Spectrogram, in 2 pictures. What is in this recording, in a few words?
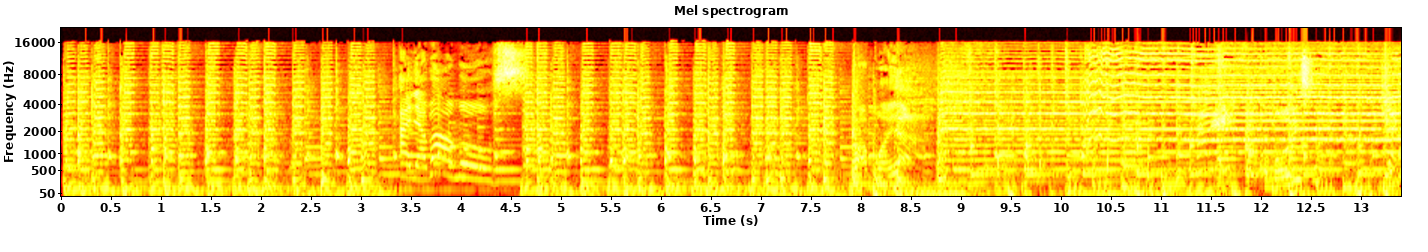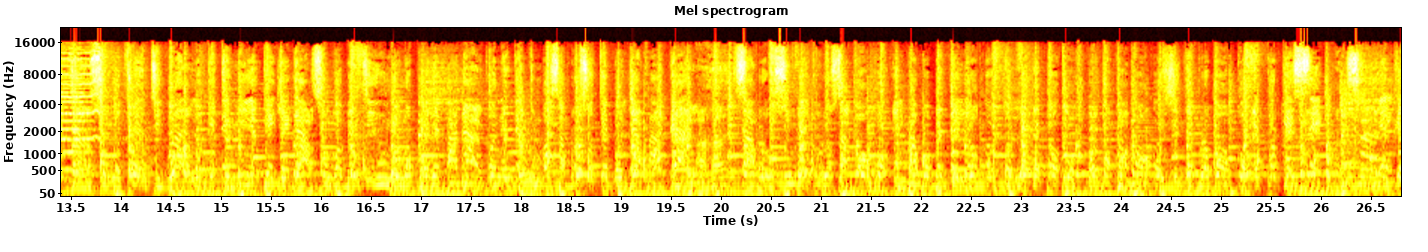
salsa songo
